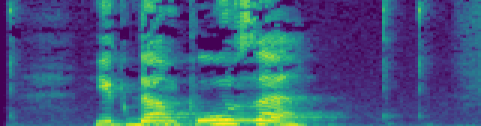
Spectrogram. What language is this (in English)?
Mari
